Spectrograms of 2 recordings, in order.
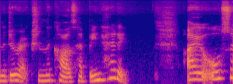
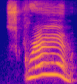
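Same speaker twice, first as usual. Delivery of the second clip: very high, loud shrill shout; screech; 10 semitones higher, 6 dB louder than usual. A narrator's reading. Girl screeching at the dogs to make them scram. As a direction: shriek it to drive them off. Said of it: "I screeched".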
